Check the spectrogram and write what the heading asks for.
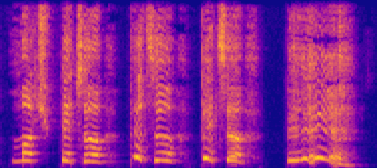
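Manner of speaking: climbs into a squeak then a sheep's bleat; Queen turning into a sheep mid-word; rising to a squeak. A narrator's reading. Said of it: "her voice rising to a squeak".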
